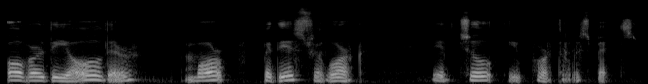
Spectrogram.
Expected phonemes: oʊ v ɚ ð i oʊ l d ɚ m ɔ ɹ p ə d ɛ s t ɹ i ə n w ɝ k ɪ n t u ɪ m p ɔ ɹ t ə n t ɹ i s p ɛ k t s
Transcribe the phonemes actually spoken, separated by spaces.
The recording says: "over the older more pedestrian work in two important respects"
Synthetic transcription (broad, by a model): oʊ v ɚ ð i oʊ l d ɚ m ɔ ɹ p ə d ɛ s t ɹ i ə l w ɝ k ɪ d t u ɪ m p ɔ ɹ t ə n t ɹ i s p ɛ k t s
